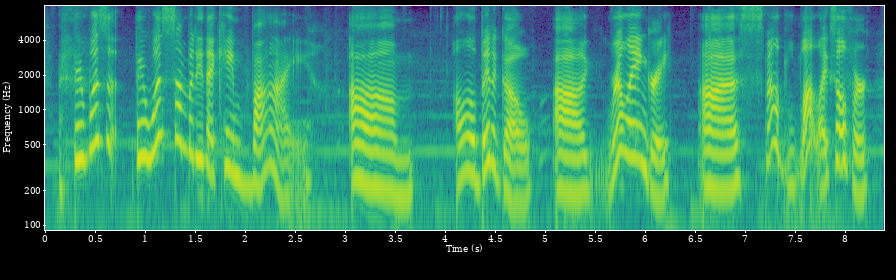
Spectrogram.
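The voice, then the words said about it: Strange character voice, new accent. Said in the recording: “Strange voice here. ... New accent”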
